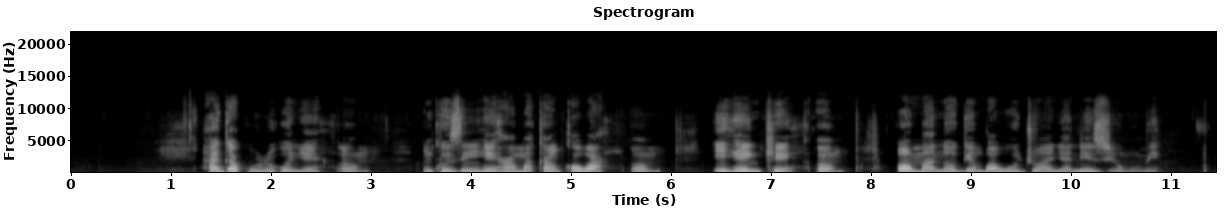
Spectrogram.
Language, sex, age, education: Igbo, female, 15-29, tertiary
